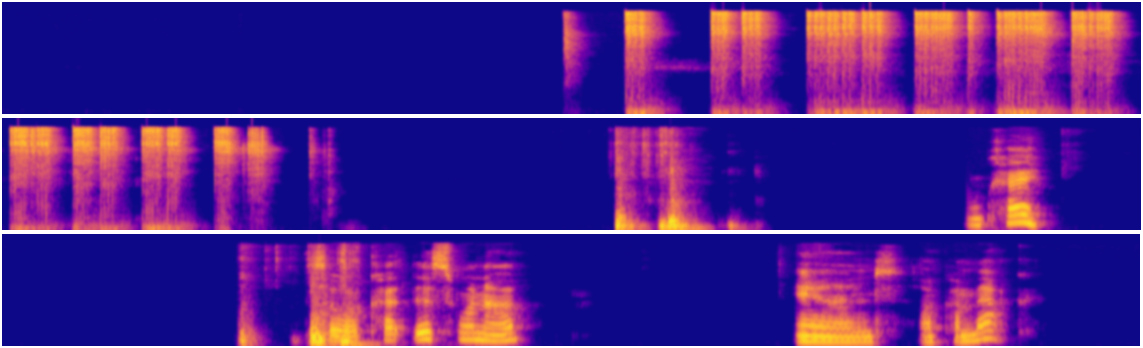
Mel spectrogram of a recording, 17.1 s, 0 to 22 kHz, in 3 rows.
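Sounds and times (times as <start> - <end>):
plastic marker barrel scraping: 2.8 - 7.2.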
